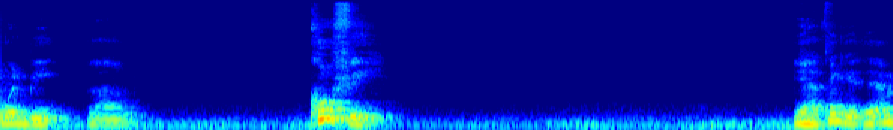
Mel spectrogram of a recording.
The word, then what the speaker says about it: Kofi: name would be um Kufi. Yeah, I think. Am I saying it right? Kufi. Kufi. Almost saying almost like saying coffee, but it's it's kofi.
